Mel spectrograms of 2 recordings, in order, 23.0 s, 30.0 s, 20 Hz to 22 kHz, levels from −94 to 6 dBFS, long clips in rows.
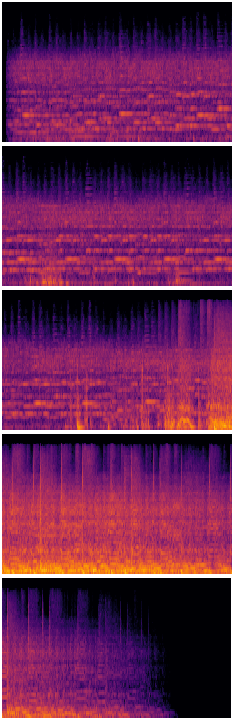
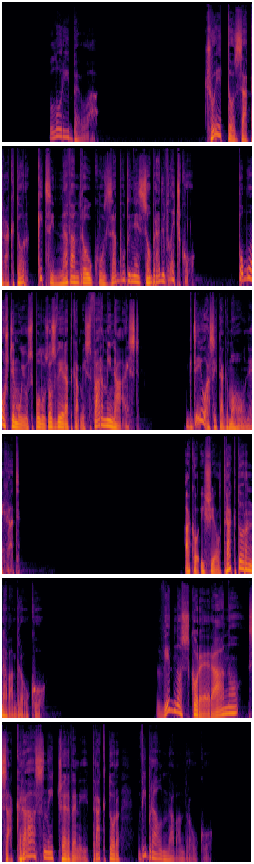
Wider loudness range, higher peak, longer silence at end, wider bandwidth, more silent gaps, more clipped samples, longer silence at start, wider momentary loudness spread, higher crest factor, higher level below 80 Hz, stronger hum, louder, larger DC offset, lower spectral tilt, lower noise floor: first, 19 LU vs 11 LU; first, -4 dBFS vs -8 dBFS; first, 2.05 s vs 0.9 s; second, 15.5 kHz vs 19.5 kHz; second, none vs 13.00-13.63 s, 16.06-18.57 s, 21.18-23.04 s; neither; second, 0.25 s vs 0.95 s; first, 21 LU vs 15 LU; about the same, 20 dB vs 22 dB; first, -32 dBFS vs -50 dBFS; neither; first, -21 LUFS vs -29 LUFS; neither; about the same, -6.5 dB/octave vs -5.5 dB/octave; second, -63 dBFS vs under -90 dBFS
